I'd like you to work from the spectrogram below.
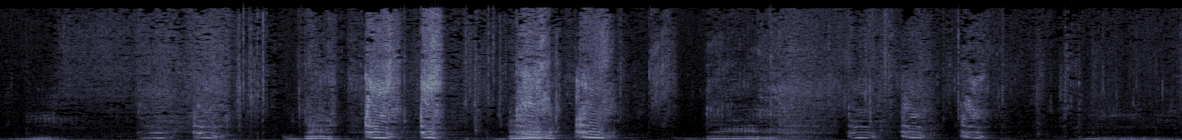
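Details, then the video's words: Walrus vocalizing in a run of grunting, moaning calls, some drawn out and low, others short with wavering harmonics, coming in uneven bursts roughly every half second to a second. "walrus sounds"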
